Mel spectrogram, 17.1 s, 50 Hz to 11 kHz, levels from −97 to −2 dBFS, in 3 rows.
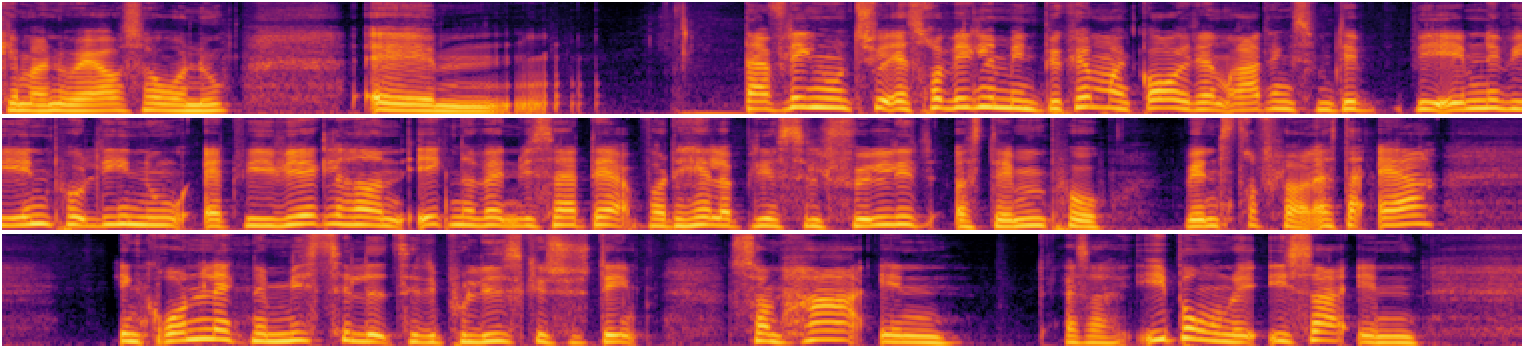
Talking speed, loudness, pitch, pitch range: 230 wpm, -16 LUFS, 205 Hz, 185-225 Hz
